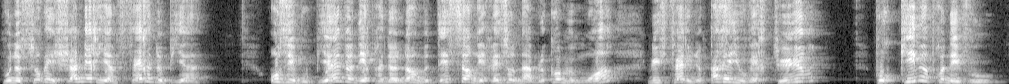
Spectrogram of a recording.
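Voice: medium pitch, big pitch swings, normal speed, lightly acted. A reader voicing a crafty, pompous old Scottish inn waiter who preaches with mock virtue.

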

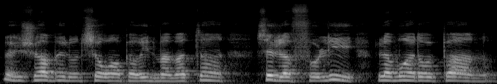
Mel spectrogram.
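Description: A man reading an audiobook, voicing an anxious young woman who frets and worries, lifting his pitch slightly. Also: moderate pace, a bit bright, close to an everyday voice. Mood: worried. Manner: worried, fretful. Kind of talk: audiobook character voice.

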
